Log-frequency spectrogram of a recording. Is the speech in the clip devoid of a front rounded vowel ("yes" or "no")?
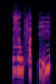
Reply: yes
